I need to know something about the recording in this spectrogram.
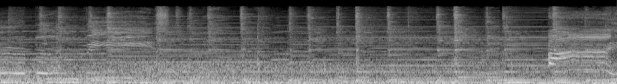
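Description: Background music: an instrumental stretch of a song with a steady beat.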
